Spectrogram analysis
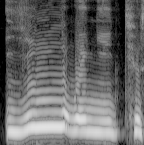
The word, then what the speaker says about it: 音: Where to pronounce yin sound, we also need to say E first to keep your mouth flat as if you are pronouncing the English letter E, and then use the back part of your tongue to block the mouth and let the air out through your nasal capacity.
